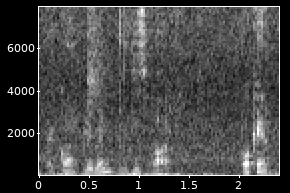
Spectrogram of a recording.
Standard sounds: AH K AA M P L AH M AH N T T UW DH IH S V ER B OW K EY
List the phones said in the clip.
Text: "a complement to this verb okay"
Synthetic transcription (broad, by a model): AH K AA M P L AH M AH N T T UW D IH S P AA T OW K EY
